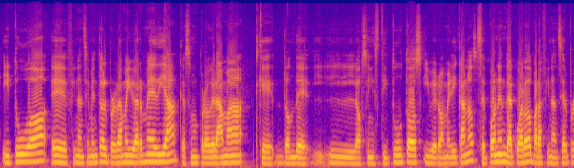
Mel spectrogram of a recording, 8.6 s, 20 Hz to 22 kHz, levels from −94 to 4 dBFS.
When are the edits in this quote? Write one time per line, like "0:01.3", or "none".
0:02.7
0:03.8
0:07.2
